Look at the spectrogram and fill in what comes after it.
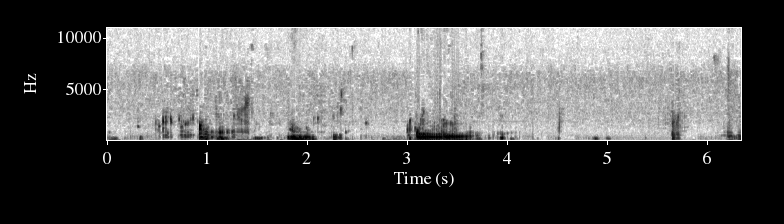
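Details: Loud gurgling, rumbling bowel sounds in bursts with quiet gaps between them, from an upset stomach after eating spicy food, with frequent burping as well.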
